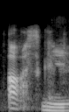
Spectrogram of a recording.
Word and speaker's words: Ask: It's spelled like ask, but it's pronounced Osk.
